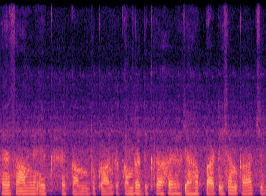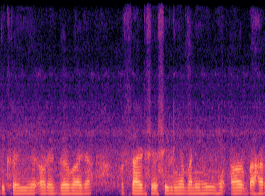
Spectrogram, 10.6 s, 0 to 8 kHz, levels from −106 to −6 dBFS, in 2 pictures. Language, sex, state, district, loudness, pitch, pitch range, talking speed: Hindi, male, Uttar Pradesh, Jalaun, -30 LUFS, 120 Hz, 115-125 Hz, 160 wpm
